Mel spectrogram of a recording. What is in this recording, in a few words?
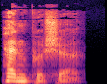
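"pen pusher", English, British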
